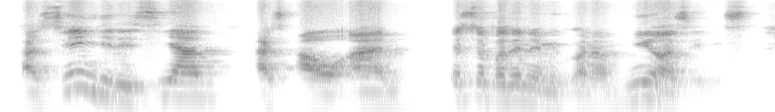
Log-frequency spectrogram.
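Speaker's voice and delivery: normal talking voice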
